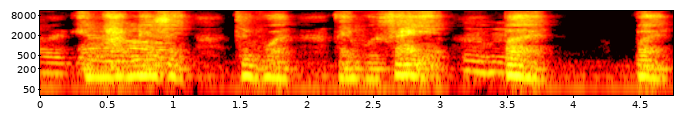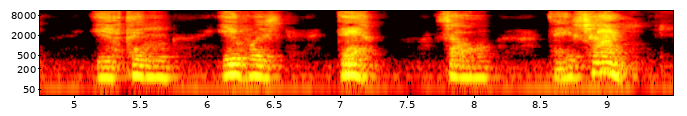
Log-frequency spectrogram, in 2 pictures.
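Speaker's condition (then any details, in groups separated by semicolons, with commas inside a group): Cerebral palsy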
